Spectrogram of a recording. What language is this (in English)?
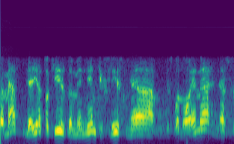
Lithuanian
